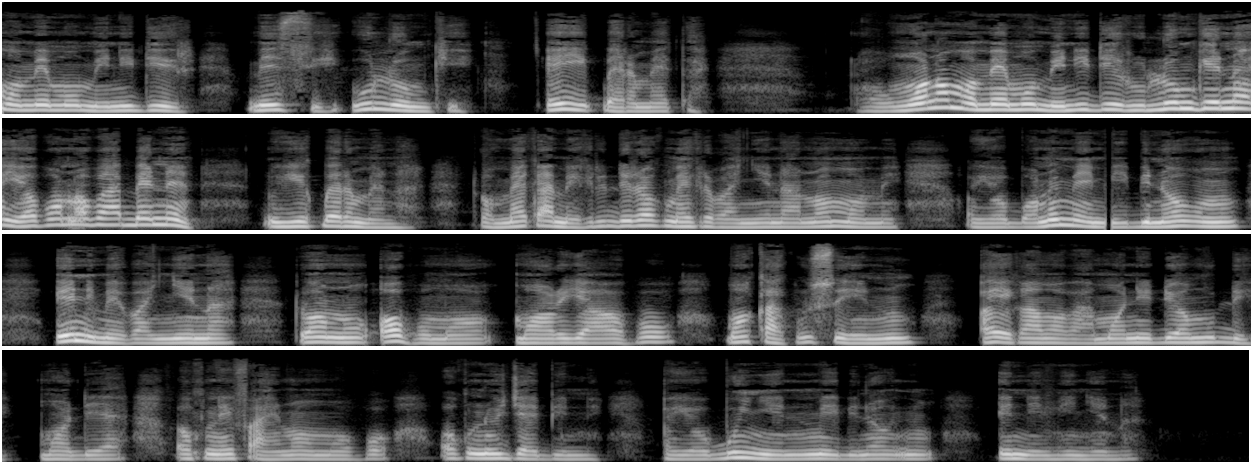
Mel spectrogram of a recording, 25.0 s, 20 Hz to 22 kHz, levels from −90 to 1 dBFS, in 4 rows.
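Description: At 11.76 s the speech stops dead for about 36 ms, until 11.80 s, and then resumes exactly where it left off. This is a gap at a join of encoded pieces. Two separately encoded segments were butted together untrimmed, so the encoder's start-up delay and the padding of the last frame both remain as silence. Unlike a dropout from lost data, nothing is missing: no syllable is clipped or skipped, and the hard edges are smeared by the codec.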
